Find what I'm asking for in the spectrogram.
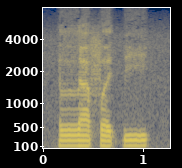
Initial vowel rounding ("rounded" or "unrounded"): unrounded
